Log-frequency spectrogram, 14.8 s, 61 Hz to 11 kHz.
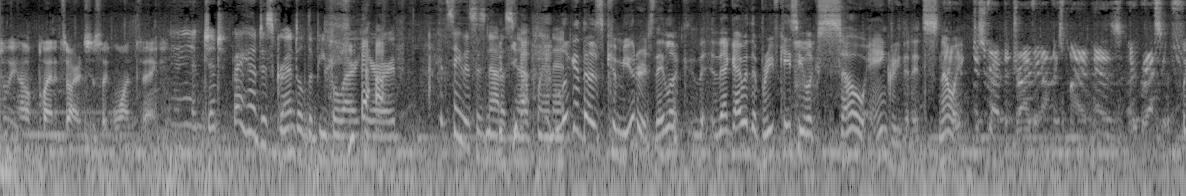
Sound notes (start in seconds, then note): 6.5 laughing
